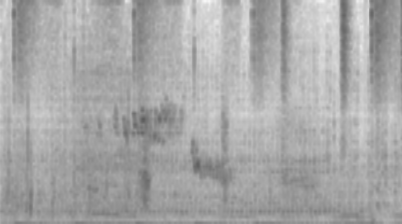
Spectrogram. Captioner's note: crunching gravel; trucks approaching; men's voices shouting; truck doors closing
